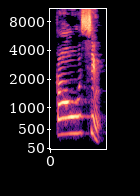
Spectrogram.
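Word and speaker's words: 高兴: GAO가 들어왔어요. G, 끄, 기억나죠? 그래서 AO와 합쳐졌어요. 어떻게 읽을까요? 까오라고 했습니다. 까오. 그리고 ing가 잉 발음이 납니다. x 기억나세요? 지치 시 할 때 xi 어떻게 읽어요? 시라고 했습니다. 그러면 어떻게 읽을까요? 싱이라고 읽을 수가 있겠네요. 까오싱 이렇게 읽을 수가 있죠.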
